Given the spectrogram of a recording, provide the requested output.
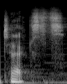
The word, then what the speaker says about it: texts: you want you can't you can't pronounce that second T in texts. Text. Text. You really can't. No. No. English. What are you doing English? You You cut off the X.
